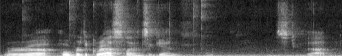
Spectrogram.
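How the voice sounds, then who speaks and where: A man's voice: fairly low pitch, moderate pace, darkish tone. A man hosting a gaming channel, giving casual gameplay commentary and thinking aloud as he plays. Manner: thinks aloud while playing. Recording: clear background noise.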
